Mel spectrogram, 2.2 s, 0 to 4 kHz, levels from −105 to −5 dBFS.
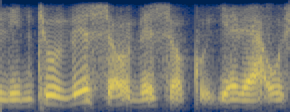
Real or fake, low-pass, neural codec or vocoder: fake; 3.6 kHz; codec, 16 kHz in and 24 kHz out, 1 kbps, XY-Tokenizer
